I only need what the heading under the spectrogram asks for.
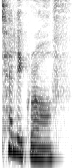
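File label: "telegraph", British English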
